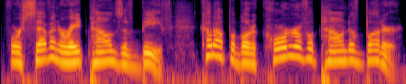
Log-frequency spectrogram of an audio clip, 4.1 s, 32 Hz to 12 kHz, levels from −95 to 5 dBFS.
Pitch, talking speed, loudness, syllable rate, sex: 155 Hz, 250 wpm, -17 LUFS, 5.7 syllables/s, male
